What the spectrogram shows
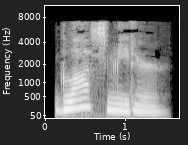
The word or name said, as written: glossmeter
